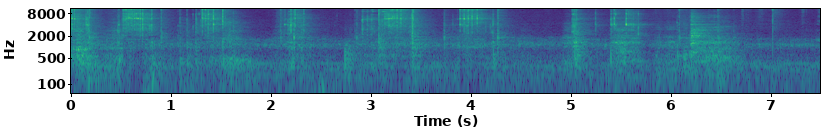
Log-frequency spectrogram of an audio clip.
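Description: Ratchet wrench tightening bolts on a seatpost clamp, brisk close-up clicking in repeated bursts of ratcheting strokes with short pauses between them.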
